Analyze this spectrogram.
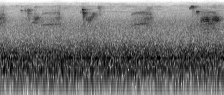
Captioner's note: birds chirping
